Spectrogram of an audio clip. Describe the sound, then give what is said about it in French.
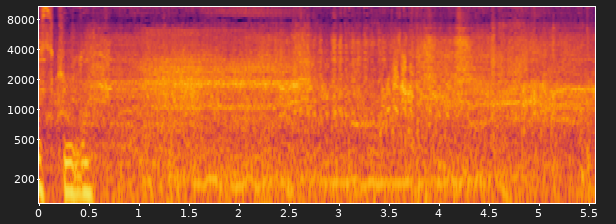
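A crowd of about thirty raptors hisses, wheezes and squabbles over an animal carcass in the garrigue, a dense, continuous scuffle of harsh breathy calls and grunts, steady throughout. “Puis, pris de frénésie, ils sont une trentaine à plonger sur la carcasse, et c'est la curée. Ça chuinte, ça souffle”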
